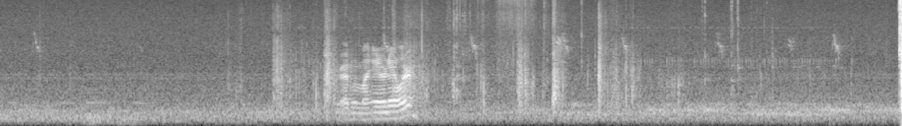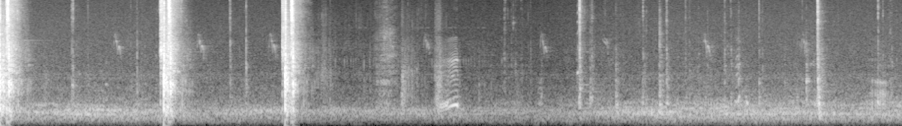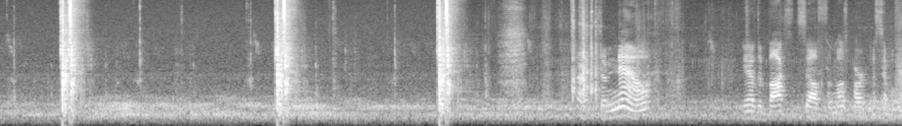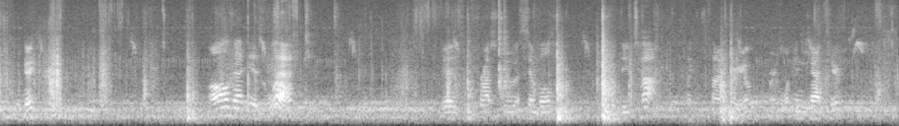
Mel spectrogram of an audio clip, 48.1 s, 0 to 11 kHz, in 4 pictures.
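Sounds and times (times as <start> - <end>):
pneumatic nailer shots: 12.0 - 12.5, 14.2 - 14.6, 15.8 - 16.2, 24.8 - 25.3, 27.7 - 28.2, 29.9 - 30.3.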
